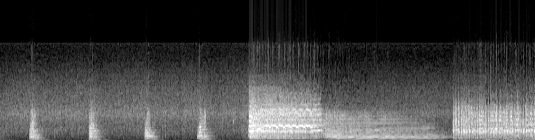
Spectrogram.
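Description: Orchestral cartoon score: four short accented brass notes about a second apart, then loud held brass chords from about halfway, changing to a new chord near the end.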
